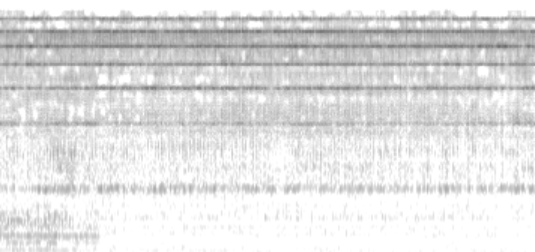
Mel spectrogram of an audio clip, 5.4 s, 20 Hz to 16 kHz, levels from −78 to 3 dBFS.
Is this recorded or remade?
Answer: remade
